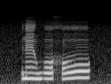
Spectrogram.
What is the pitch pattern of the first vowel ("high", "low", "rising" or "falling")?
low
